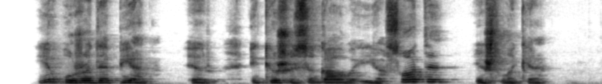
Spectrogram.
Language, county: Lithuanian, Šiauliai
